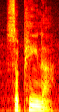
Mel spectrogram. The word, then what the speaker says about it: subpoena: perform it's killing me say it with me subpoena I knew it was giving you wow it rhymes with your penis okay subpoena please note that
